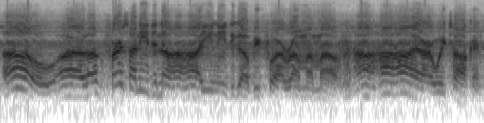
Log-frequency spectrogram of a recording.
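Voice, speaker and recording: An easygoing American man with a mid-pitched voice chats colloquially over two-way radio. His transmission is dull and lo-fi, with clear noise throughout. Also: expressive, a little fast. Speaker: amateur radio operator. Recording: muffled, noisy ham radio transmission.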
